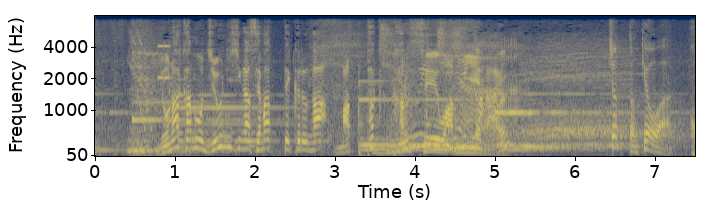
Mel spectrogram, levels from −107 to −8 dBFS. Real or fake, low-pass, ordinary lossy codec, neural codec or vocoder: real; 7.2 kHz; none; none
